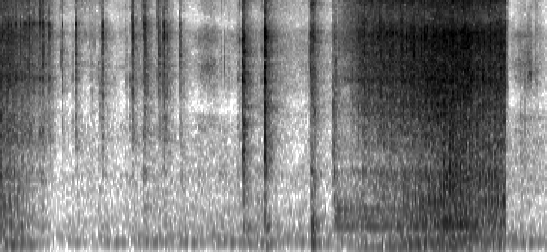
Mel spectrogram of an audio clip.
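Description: A sewing machine stitches the lining of a katori-style lined blouse, its close, steady whirring broken by short pauses and restarts, then running in one longer continuous burst before stopping abruptly.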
